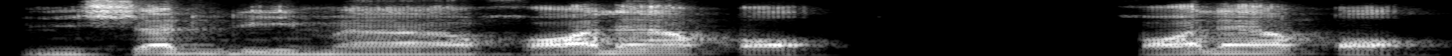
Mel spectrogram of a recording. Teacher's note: Memantulnya suara huruf hijaiyah saat disukun atau waqaf. Memantulnya itu ke arah e. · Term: qalqalah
